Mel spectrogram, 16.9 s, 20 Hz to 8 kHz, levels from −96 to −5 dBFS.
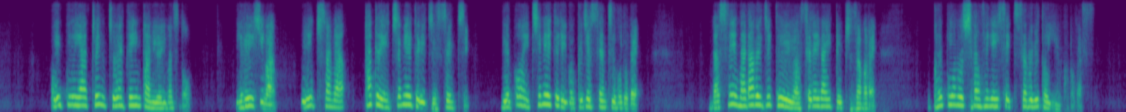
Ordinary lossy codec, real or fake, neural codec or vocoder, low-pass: Opus, 16 kbps; fake; codec, 16 kHz, 0.5 kbps, FreqCodec, smaller model; 7.2 kHz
